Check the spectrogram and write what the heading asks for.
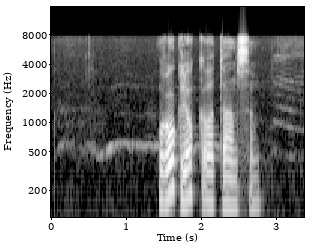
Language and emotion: Russian, neutral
